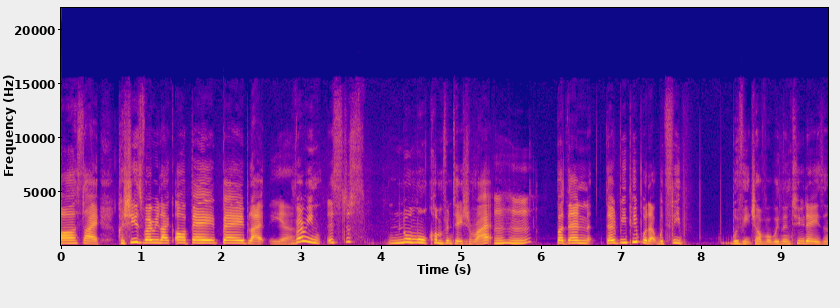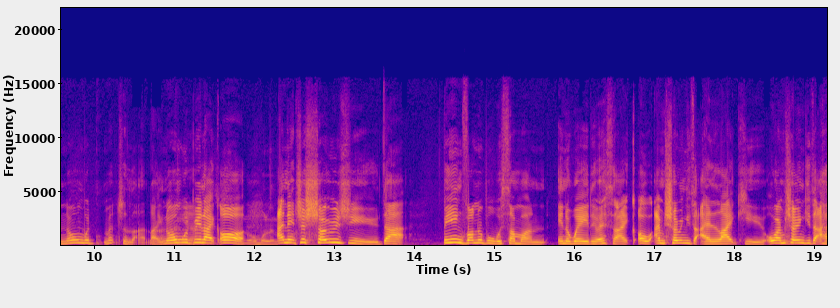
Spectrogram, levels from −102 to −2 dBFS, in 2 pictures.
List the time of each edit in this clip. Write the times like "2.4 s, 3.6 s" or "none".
none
